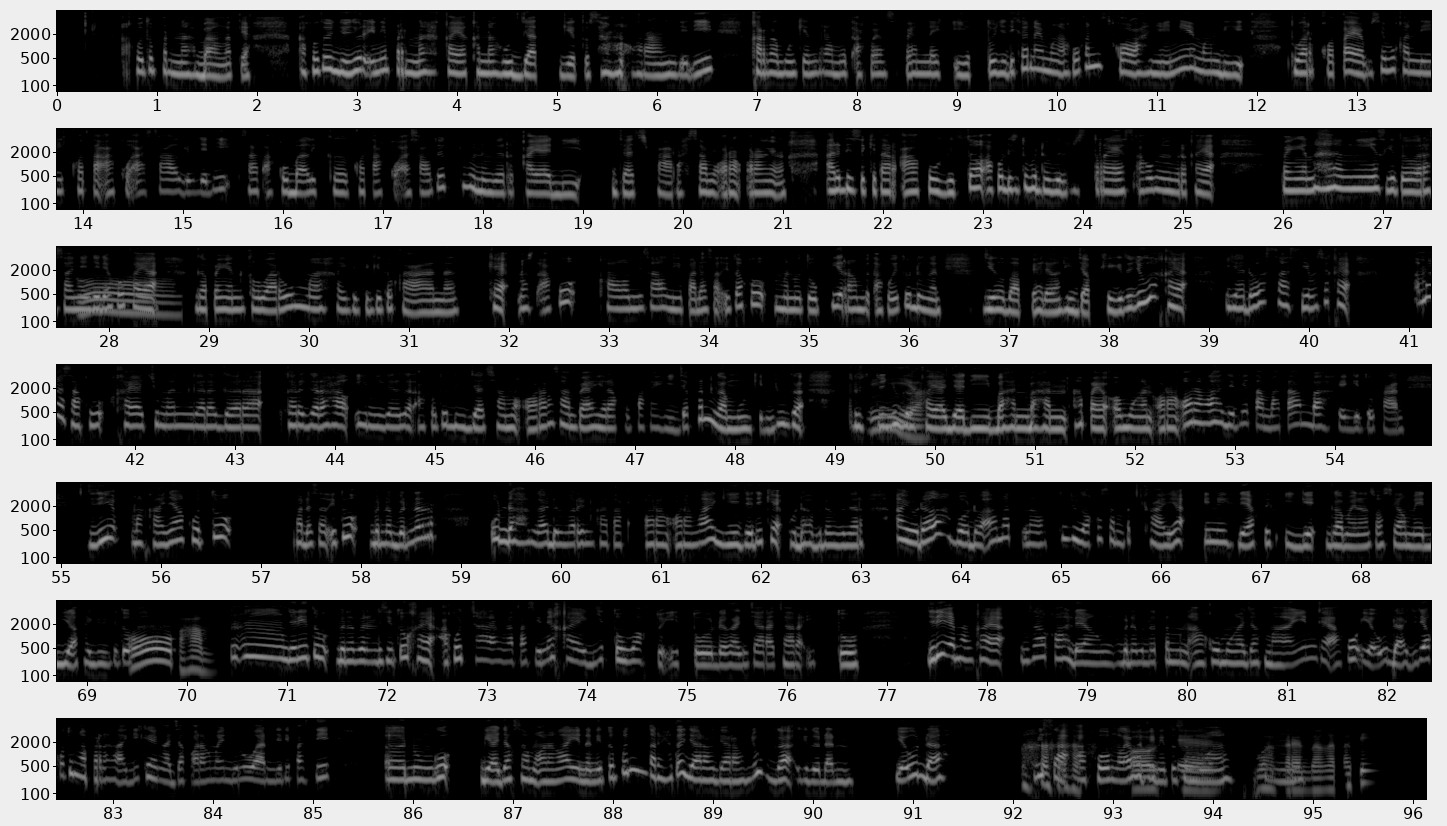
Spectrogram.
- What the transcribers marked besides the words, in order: laughing while speaking: "sama"; in English: "judge"; in English: "So"; in English: "judge"; in English: "deactive"; chuckle; tapping; laughing while speaking: "ngelewatin"; other background noise
- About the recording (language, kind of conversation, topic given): Indonesian, podcast, Apa tantangan terberat saat mencoba berubah?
